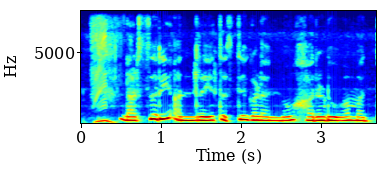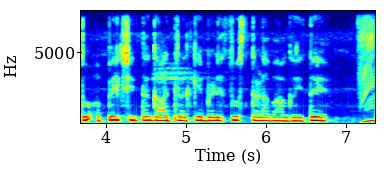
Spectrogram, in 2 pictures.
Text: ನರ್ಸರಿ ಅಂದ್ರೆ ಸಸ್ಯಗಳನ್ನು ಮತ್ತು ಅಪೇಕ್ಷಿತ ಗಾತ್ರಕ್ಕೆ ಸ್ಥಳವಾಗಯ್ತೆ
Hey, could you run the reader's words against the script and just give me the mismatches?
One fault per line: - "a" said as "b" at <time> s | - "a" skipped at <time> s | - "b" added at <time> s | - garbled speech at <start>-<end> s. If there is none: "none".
- "ಹರಡುವ" added at 2.8 s
- "ಬೆಳೆಸೊ" added at 5.2 s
